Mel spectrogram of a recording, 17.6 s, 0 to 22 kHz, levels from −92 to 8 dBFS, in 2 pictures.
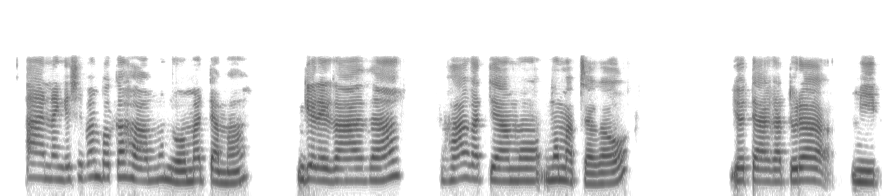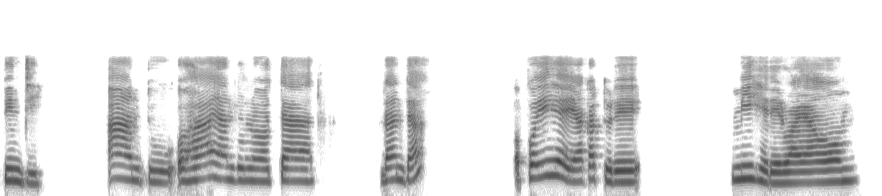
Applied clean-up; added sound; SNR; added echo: neural mask model Resemble Enhance denoiser.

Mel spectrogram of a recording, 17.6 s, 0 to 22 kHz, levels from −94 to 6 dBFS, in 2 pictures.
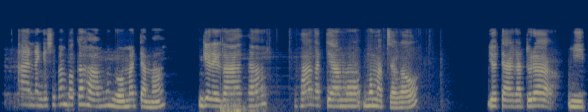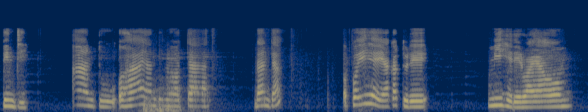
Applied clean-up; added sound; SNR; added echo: neural mask model RNNoise.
